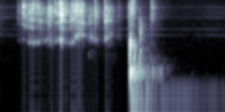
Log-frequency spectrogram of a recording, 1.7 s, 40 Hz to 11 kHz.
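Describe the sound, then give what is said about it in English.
Dice for a charisma and firearms roll rattle with a quick, bright clatter for almost a second, then hit a surface with one sharp knock that leaves a low, fading hum. No one speaks. “3 successes, but that's extra because I rolled 2 tens.”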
